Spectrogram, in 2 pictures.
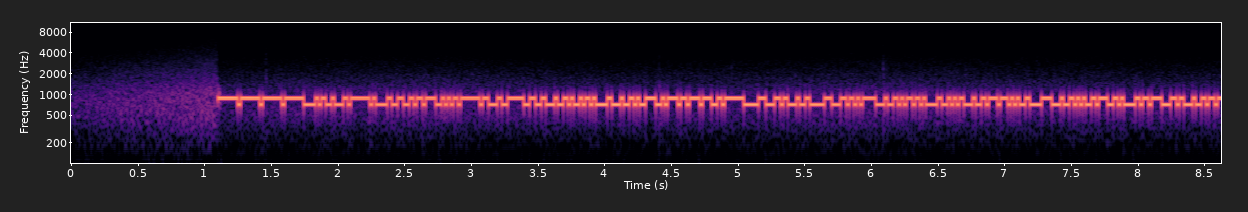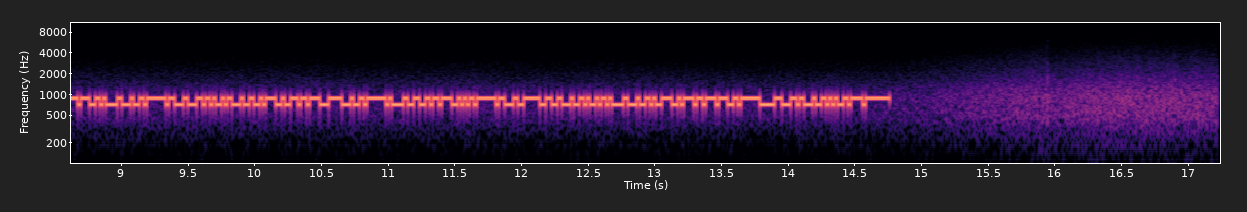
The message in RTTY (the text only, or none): EI4AVI DE BG7TN TNX FER QSO SUE, 73 AND GL. EI4AVI DE BG7TN SK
